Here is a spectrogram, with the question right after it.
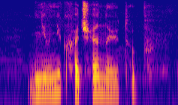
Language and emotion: Russian, neutral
